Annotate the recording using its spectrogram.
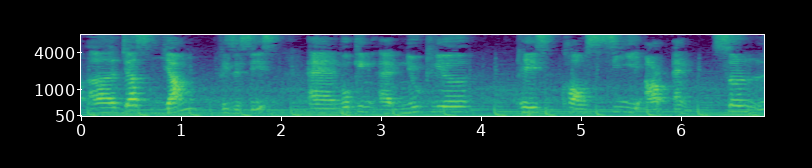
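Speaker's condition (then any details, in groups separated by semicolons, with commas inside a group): No condition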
